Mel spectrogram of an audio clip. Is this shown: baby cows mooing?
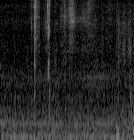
no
